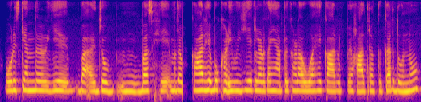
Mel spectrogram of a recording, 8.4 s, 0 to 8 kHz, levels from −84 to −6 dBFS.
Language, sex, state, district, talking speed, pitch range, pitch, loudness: Hindi, female, Maharashtra, Solapur, 200 wpm, 225-235 Hz, 230 Hz, -16 LUFS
